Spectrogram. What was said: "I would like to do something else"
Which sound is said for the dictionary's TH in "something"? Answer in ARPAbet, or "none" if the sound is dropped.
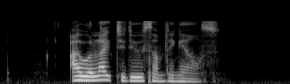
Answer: TH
